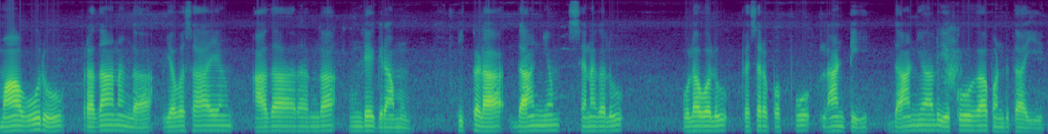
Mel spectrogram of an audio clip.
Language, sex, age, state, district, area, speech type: Telugu, male, 18-30, Andhra Pradesh, Guntur, urban, spontaneous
